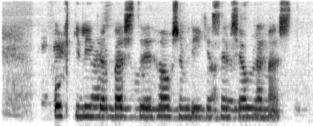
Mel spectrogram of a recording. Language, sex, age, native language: Icelandic, female, 18-19, Icelandic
